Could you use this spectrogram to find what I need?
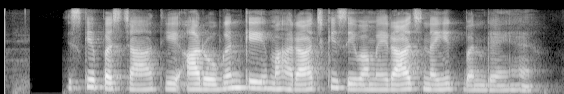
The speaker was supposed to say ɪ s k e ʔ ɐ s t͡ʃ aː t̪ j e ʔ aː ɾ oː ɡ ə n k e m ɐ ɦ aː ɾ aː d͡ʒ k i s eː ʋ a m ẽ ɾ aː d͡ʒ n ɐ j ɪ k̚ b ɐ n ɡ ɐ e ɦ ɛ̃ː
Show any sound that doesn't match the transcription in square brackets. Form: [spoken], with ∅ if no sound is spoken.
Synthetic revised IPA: ɪ s k e [p] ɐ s t͡ʃ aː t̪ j e ʔ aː ɾ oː ɡ ə n k e m ɐ ɦ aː ɾ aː d͡ʒ k i s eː ʋ a m ẽ ɾ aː d͡ʒ n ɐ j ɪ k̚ b ɐ n ɡ ɐ e ɦ ɛ̃ː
